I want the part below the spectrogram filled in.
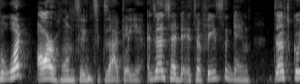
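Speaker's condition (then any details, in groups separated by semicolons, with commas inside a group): Spinocerebellar ataxia type 2, SCA2; tongue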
